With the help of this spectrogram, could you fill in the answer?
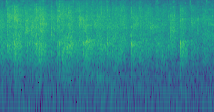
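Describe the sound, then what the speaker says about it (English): Audience applause at a tribute event honoring a music icon, a sustained wash of many hands clapping, fairly loud and even, gradually tapering toward the end. "a round of applause"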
